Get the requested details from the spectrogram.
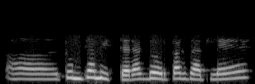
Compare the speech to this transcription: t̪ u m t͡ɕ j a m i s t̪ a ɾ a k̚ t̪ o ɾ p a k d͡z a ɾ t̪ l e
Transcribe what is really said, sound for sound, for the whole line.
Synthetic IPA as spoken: t̪ u m t͡ɕ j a m i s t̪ ə ɾ a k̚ d̪ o ɾ p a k d͡z a t̪ l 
